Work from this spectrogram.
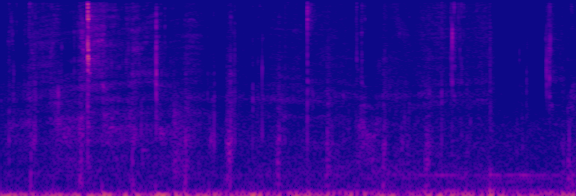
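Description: Someone chews crunchy picadillo, a Mexican chili-like dish topped with crema, at close range with soft, irregular biting and crunching sounds and no talking.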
